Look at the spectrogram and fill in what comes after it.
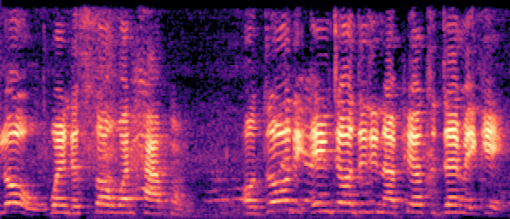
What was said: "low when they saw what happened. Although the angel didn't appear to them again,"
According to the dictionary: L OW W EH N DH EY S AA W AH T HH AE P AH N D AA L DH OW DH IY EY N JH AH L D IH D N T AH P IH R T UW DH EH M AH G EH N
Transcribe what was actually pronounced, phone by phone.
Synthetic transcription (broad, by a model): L OW W EH N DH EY S AA W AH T HH AE P AH N D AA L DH OW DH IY EY N JH AH L D IH D N T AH P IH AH T UW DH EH M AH G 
